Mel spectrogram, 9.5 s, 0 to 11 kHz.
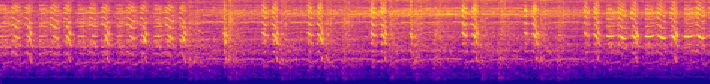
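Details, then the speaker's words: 1997 Honda XR650L cranks over with a thin, high starter whir and uneven chugging beats at full choke but never fires; gas smells varnished, petcock has no filter and no inline filter, owner suspects fuel starvation or carburetor. "it's got enough power to crank it over if everything was going right"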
